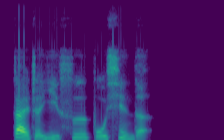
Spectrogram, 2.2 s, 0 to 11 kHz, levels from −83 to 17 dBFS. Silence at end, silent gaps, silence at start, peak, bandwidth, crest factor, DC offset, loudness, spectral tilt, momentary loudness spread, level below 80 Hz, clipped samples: 0.8 s; none; 0.15 s; -2 dBFS; 10 kHz; 22 dB; under 0.1%; -23 LUFS; -3 dB/octave; 17 LU; -62 dBFS; under 0.1%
